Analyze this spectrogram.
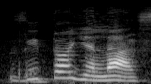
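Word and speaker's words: Ζήτω η Ελλάς: Greek culture zto Yas that's what we say zitto Yas yes nice nice long live Greece beautiful zor Yas I said it right yes all right I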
